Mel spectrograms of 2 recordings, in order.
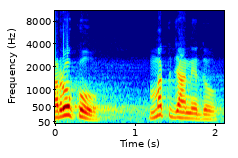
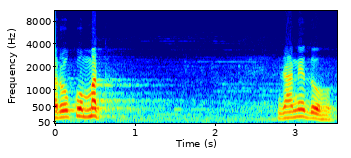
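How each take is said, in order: First: "रोको" called out loud, then a pause, then "मत जाने दो" as one phrase; pause after rokō. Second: "रोको मत" said as one phrase, a long pause, then "जाने दो"; pause after mat. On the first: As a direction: break the line right after "रोको", so it means stop him, don't let him go. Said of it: "पिता ने कहा". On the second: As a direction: join "रोको मत" and break before "जाने दो", so it means don't stop him, let him go. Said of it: "लड़िकवा सुन लिया". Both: Retold or imitated.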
